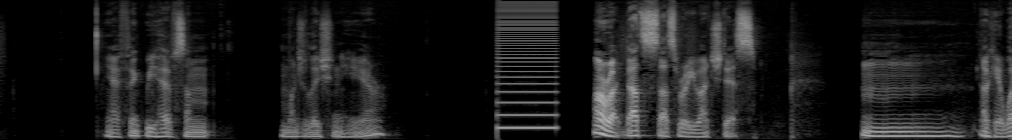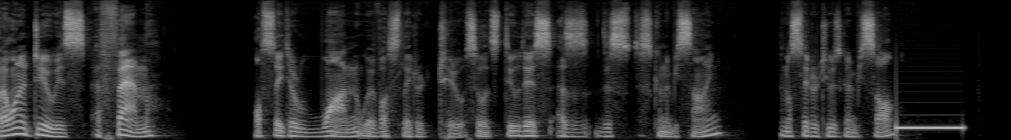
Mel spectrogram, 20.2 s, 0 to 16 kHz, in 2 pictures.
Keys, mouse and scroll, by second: 0.1 space, 0.6 click, 1.5 space, 2.3 right click, 4.3 click, 4.8 space, 5.7 space, 11.0 click, 14.7 click, 17.0 click, 18.0 click, 19.0 space, 20.0 space.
